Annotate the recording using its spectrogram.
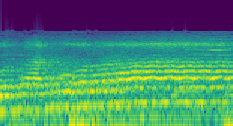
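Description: Slow sung music: a voice singing long, held notes over accompaniment, the pitch gliding gently up and down.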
